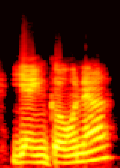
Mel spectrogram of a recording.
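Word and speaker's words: yaqona: I just want to say one point Matthew Oconor educated us at one point that it's actually pronounced yangona.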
